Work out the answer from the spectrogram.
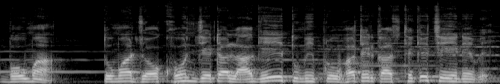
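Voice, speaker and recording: A man voicing a kindly elderly village father in a cartoon dub, speaking gently and earnestly. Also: mid-range voice, measured pace, soft background music, natural voice. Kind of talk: cartoon dubbing.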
